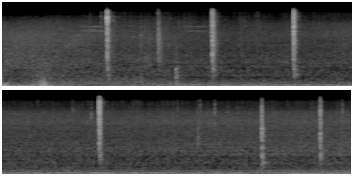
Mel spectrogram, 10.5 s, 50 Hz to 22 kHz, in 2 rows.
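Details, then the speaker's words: Mustang cooling fans, testing an aftermarket relay and hardwire switch on a 12 V signal: sharp, dry relay clicks at irregular intervals, no fan whir; the relay switches but the fuse was blown during testing. "the relay is clicking but the fans aren't turning on okay this took embarrassingly long to figure out but the fuse was blown that's why it wasn't turning on"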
